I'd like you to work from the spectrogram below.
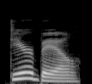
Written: dearbhail

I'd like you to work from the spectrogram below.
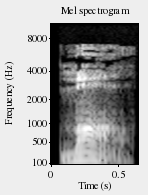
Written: mall

